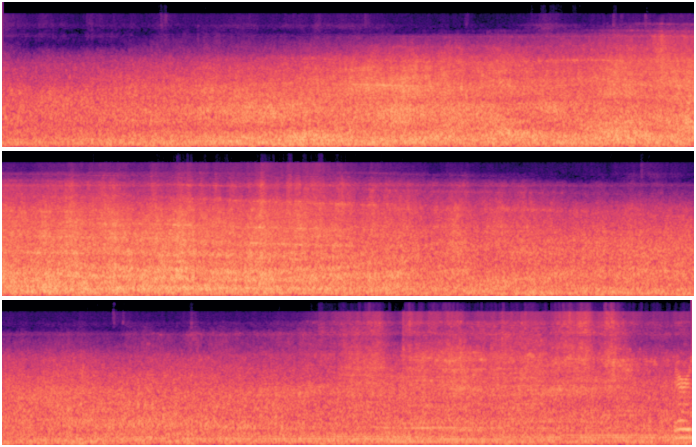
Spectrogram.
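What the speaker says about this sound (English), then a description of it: "our next arrival is the Delta Connection E-Jet" A Delta Connection Embraer E-Jet airliner arrives at LAX, its engine roar a steady, broad rumble that swells and holds for about twenty seconds, fairly loud and close, with no voices over it.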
